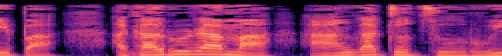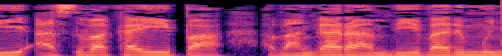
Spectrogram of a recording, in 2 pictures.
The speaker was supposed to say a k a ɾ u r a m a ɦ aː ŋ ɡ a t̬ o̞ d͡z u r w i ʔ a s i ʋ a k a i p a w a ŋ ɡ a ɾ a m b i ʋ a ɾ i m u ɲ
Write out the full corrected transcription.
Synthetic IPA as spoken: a k a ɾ u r a m a ɦ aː ŋ ɡ a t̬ o̞ d͡z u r w i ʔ a s i ʋ a k a i p a ʋ a ŋ ɡ a ɾ a m b i ʋ a ɾ i m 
